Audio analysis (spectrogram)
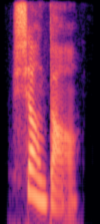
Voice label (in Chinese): "向导", Chinese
